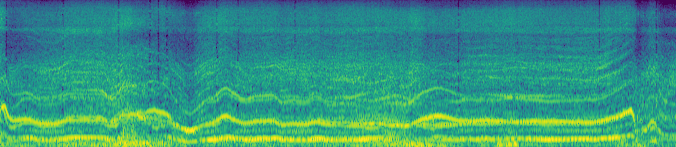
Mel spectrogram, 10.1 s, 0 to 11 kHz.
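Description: Motors and propellers of a 5-inch FPV quadcopter (XING E-Pro 1800kv motors, HQ 5037 props, 6S) whining in flight, the pitch sweeping up and down continually with the throttle. Near the end the pitch drops sharply and then climbs again.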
